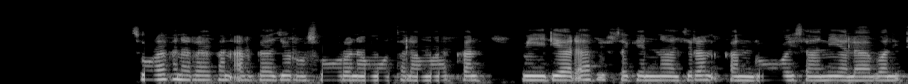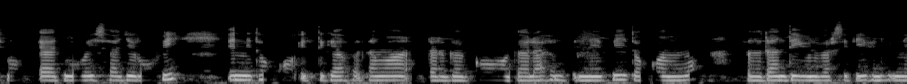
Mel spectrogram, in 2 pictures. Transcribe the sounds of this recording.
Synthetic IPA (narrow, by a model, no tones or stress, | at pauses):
suːɾaːkɐnɐrːaːkɐnɐ̰ɾɡaːd͡ʒɪrːʊsuːɾɐnɐmo̞ːt̪ɐlɐmaːkɐnmiːd̪ɪjaːᶑaːfɪbsɐkɛnːaːd͡ʒɪɾɐŋkɐnd̪uːbɐɪsaːniːɐlaːbaːnɪt̪ɪjoːpːɪjaːd̪uːbɐɪsaːd͡ʒɪɾuːfɪʔɪnːɪt̪ɔkːɔʔɪt̪ːɪɡaːfɐt̪ɐmaːd̪̥ɐɾɡɐɡːo̞ːmɐɡaːlaːfɪnfɪnːe̞ːfɪt̪ɔkːɔɐmːo̞ːpɾɛzɪd̪aːnt̪iːjuːnɪvɛɾsɪt̪iːfɪnfɪnːeː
